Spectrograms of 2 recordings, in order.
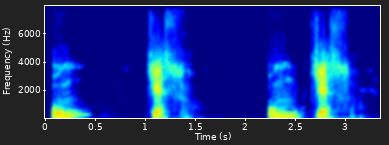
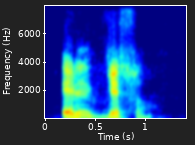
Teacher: Se cierra el conducto aquí, se hace la oclusión y luego explota en la fricción de yeso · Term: africada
